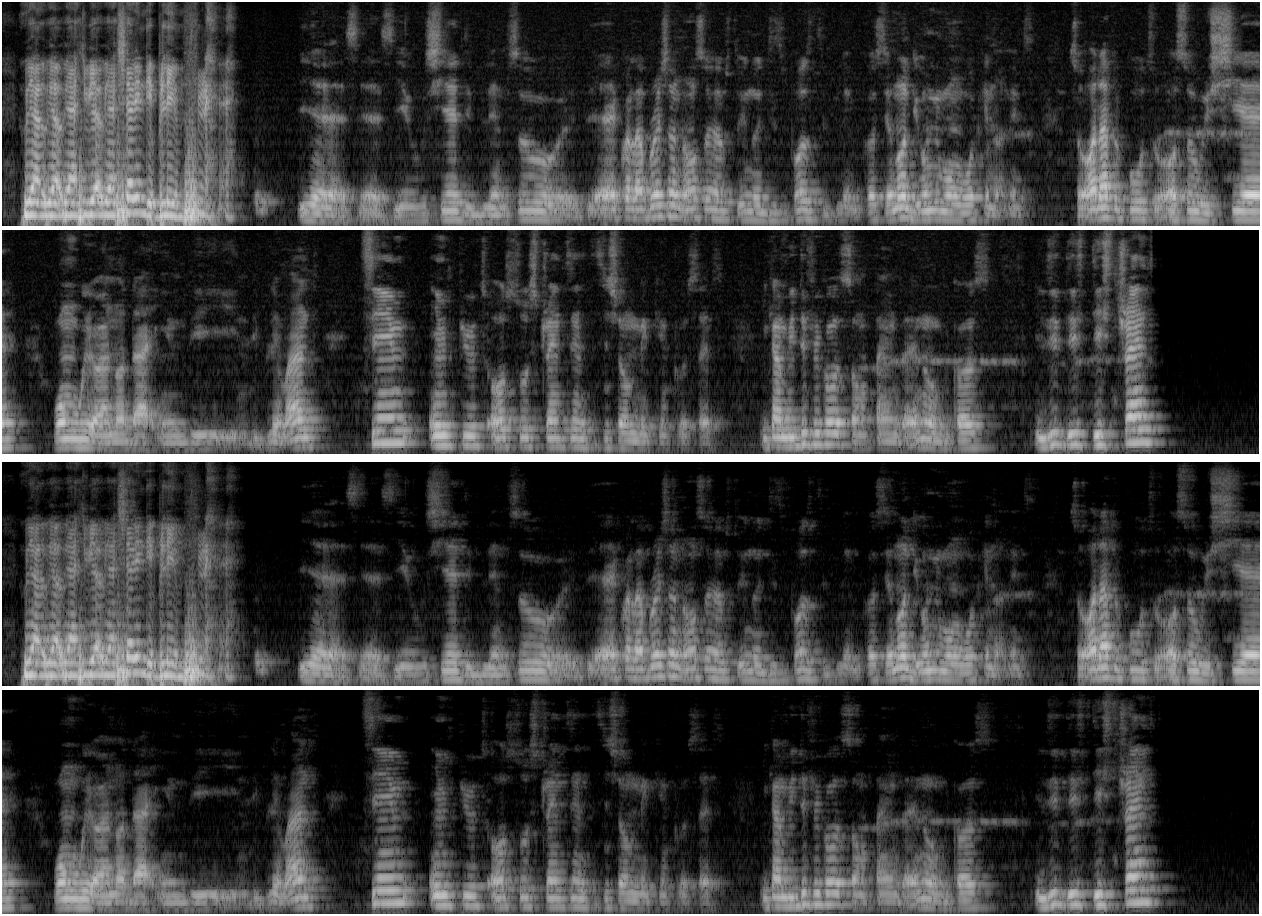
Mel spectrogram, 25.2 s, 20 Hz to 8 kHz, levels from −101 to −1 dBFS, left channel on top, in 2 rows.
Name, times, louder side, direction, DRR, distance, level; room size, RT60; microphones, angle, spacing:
voice 1, 0.2-2.3, left 3 dB, 40° left, 0.8 m, -25 dB
voice 2, 3.0-10.2 10.7-12.7 13.1-15.7 16.2-19.7 20.2-22.5 22.9-24.1, left 3 dB, 90° left, 1.5 m, -34 dB
18.5 x 7.0 x 3.8 m
head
